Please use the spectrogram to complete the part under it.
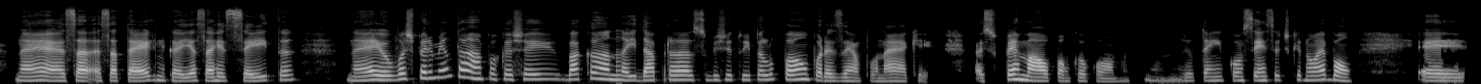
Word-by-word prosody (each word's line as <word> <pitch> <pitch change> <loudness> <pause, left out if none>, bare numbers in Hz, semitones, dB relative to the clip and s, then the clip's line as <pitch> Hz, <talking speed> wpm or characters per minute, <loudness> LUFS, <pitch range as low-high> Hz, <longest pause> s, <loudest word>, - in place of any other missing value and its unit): né, 180 -1 +4
essa 170 +1 +2
essa 170 0 0
técnica 170 +2 +2
e 160 - -1
essa 175 -1 +2
receita, 180 +5 -1 0.5
né. 190 +1 +2
Eu 205 -1 +3
vou 245 - +1
experimentar, 300 +3 +1
porque 245 -3 -8
eu - - 0
achei 240 +1 -3
bacana 230 -2 +2
e 195 - -2
dá 195 +1 +2
para 210 +1 0
substituir 210 +1 -7
pelo 220 +2 -4
pão, 235 +1 +2
por 195 -6 -2
exemplo, 160 -2 -4
né, 150 0 0
que - - -13 0.4
faz - - -4
super 230 +1 +3
mal 180 -6 +6
o - - -15
pão 165 -2 -5
que 165 - -10
eu 160 - -7
como, 145 -1 -9 0.6
eu 170 - -12
tenho 180 0 -6
consciência 190 +1 -3
de - - -9
que 215 -1 -9
né 200 +3 0
bom. 195 -6 +1 0.7
Eh 165 -1 0
195 Hz, 165 wpm, -24 LUFS, 170-220 Hz, 0.7 s, mal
